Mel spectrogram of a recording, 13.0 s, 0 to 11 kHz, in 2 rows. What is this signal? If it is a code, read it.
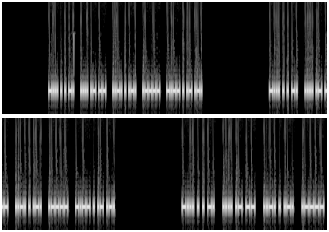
Morse code, heard as a keyed tone, about 49 wpm, 700 Hz. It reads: BEEN HAM FER 1 YEAR BEEN HAM FER 1 YEAR BEEN HAM FER 1
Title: Speed-Racing Common QSO Phrases Encore - 40wpm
